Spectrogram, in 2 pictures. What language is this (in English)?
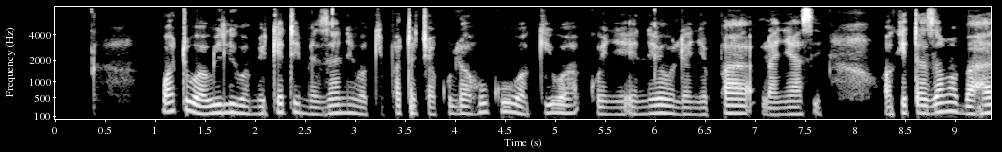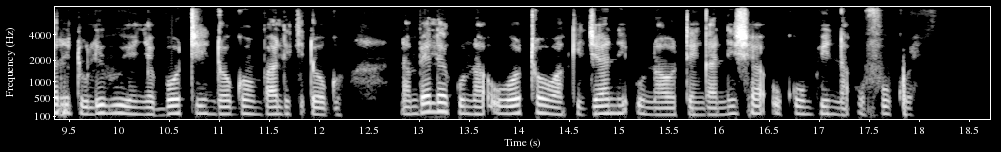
Swahili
